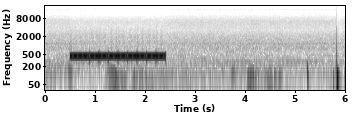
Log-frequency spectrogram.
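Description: A telephone call tone sounds as someone dials out: one steady mid-pitched tone lasts about two seconds. Quiet follows, broken by a few soft low rustles and two sharp clicks near the end.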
